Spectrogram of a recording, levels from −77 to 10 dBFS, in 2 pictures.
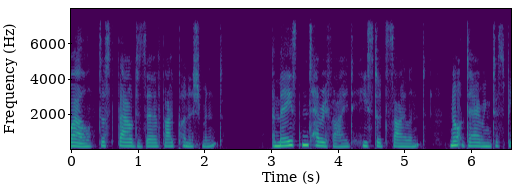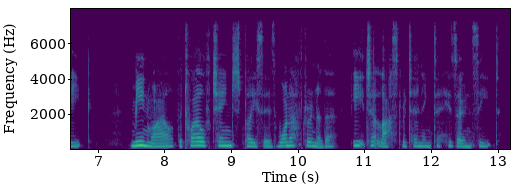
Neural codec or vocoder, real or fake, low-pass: none; real; 7.2 kHz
